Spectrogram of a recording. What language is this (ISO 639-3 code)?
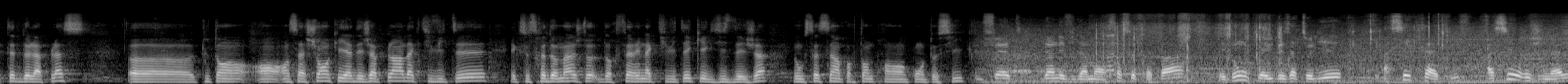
fra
